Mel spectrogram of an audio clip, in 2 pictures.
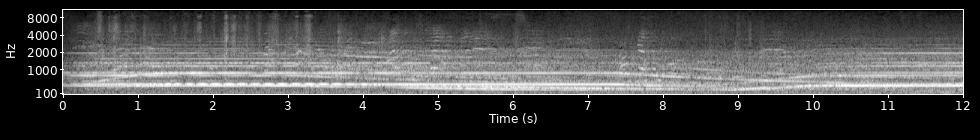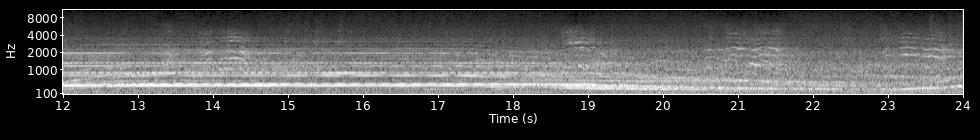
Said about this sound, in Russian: И вновь в который раз взвыла сирена воздушной тревоги.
